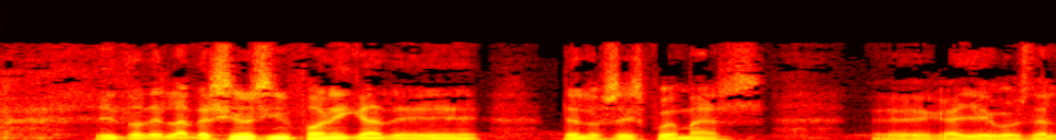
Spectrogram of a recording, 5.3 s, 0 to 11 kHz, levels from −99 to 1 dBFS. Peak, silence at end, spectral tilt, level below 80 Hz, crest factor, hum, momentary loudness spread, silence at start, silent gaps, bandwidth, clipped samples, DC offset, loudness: -8 dBFS; 0 s; -6 dB/octave; -48 dBFS; 18 dB; none; 15 LU; 0 s; none; 8 kHz; under 0.1%; under 0.1%; -26 LUFS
